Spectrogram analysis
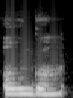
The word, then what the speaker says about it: hongo: __ ] out a hongo is a mushroom it's it's Ono H is silent h is silent in Spanish but it goes along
